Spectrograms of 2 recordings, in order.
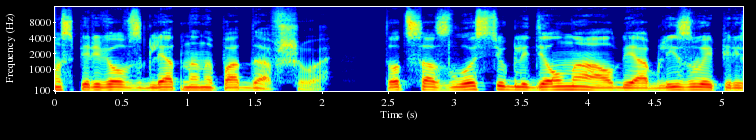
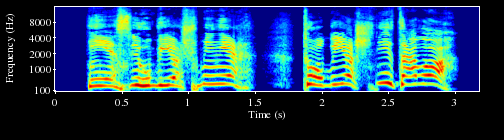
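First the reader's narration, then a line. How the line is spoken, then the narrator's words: Spluttering shriek. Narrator (Russian): взвизгнул Бен, брызгая слюной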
